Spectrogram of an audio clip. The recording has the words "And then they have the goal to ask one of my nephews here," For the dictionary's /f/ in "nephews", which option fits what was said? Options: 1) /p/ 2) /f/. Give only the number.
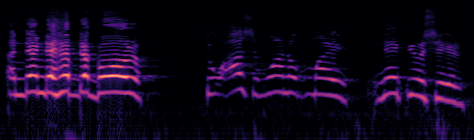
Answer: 1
